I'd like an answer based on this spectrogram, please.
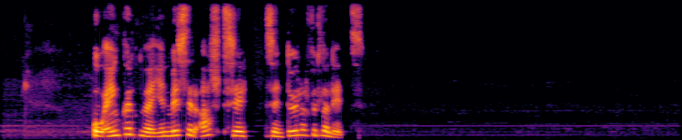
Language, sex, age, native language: Icelandic, female, 40-49, Icelandic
